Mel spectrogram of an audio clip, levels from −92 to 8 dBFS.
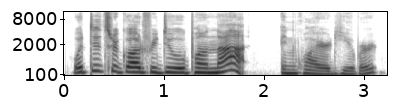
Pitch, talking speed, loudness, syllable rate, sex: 220 Hz, 165 wpm, -16 LUFS, 5.1 syllables/s, female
